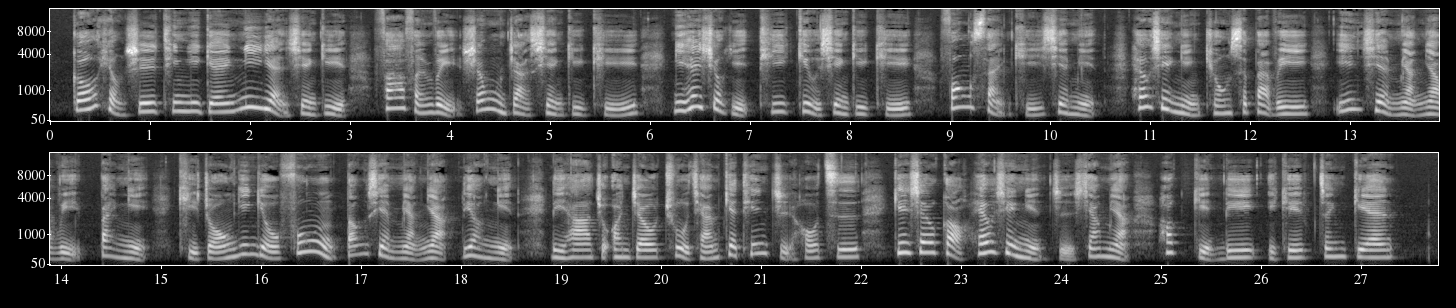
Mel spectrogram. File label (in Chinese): 客語; 高雄市; 高雄市市長議員有聲選舉公報; 第九選區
